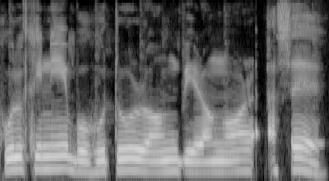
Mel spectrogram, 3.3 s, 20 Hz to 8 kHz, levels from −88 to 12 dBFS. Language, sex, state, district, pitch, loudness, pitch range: Assamese, male, Assam, Sonitpur, 140 Hz, -13 LUFS, 130-150 Hz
